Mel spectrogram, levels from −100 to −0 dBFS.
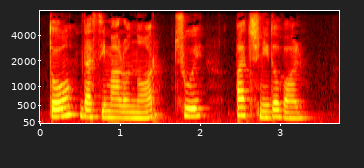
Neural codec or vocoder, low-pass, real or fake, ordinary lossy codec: none; 7.2 kHz; real; none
